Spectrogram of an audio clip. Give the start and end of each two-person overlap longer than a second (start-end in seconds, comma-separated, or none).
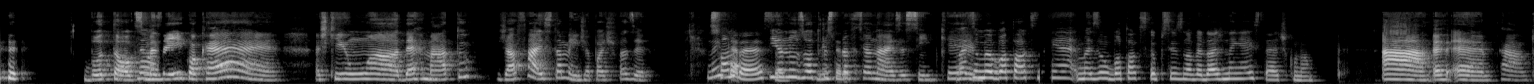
7.1-8.6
